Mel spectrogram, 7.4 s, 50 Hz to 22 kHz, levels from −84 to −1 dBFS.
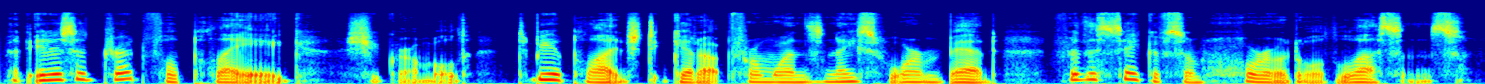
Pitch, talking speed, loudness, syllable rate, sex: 190 Hz, 220 wpm, -21 LUFS, 5.2 syllables/s, female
